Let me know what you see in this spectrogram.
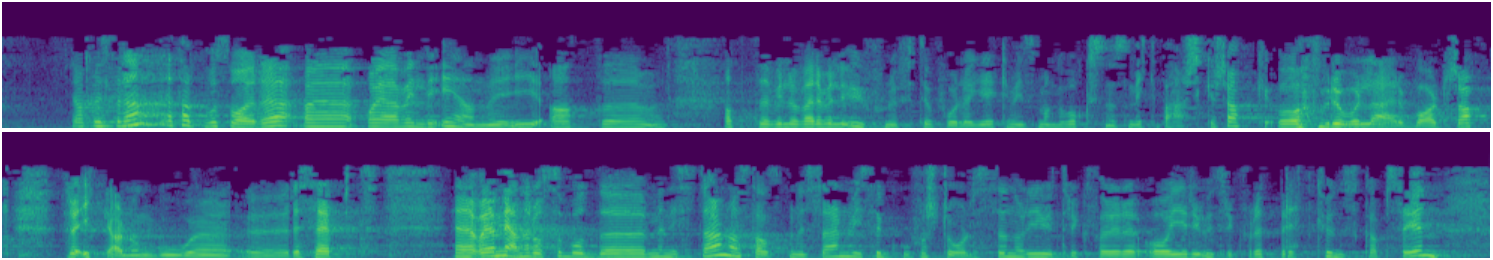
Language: Norwegian Bokmål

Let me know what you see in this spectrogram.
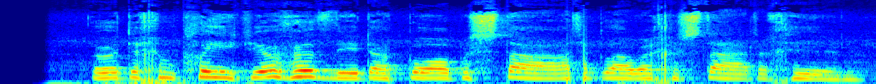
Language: Welsh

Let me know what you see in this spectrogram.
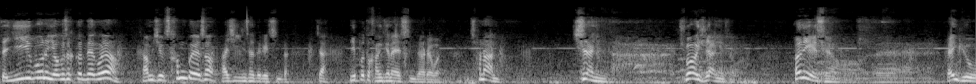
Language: Korean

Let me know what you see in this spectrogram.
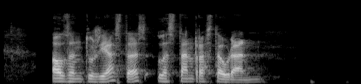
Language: Catalan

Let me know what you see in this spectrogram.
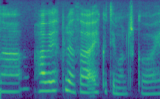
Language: Icelandic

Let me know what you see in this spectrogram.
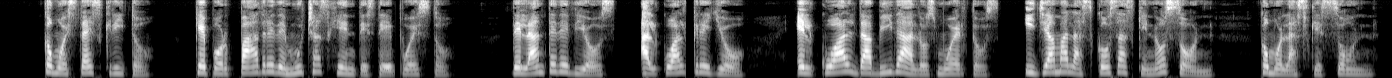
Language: Spanish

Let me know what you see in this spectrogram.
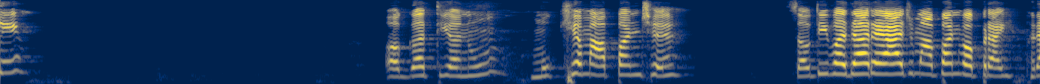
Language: Gujarati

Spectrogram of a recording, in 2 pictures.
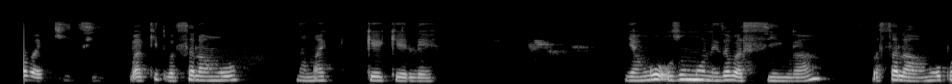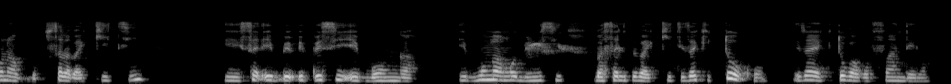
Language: Lingala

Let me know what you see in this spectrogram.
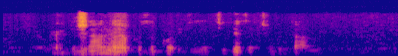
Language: Kinyarwanda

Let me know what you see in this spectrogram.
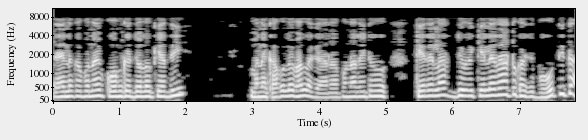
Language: Assamese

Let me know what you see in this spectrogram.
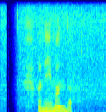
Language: Sinhala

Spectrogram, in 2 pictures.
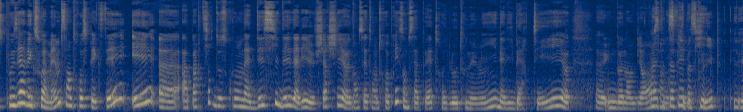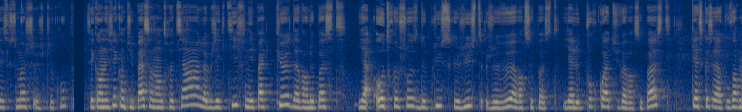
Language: French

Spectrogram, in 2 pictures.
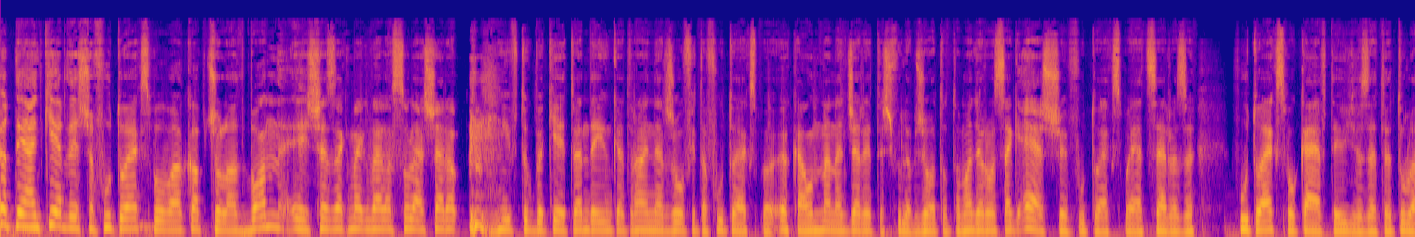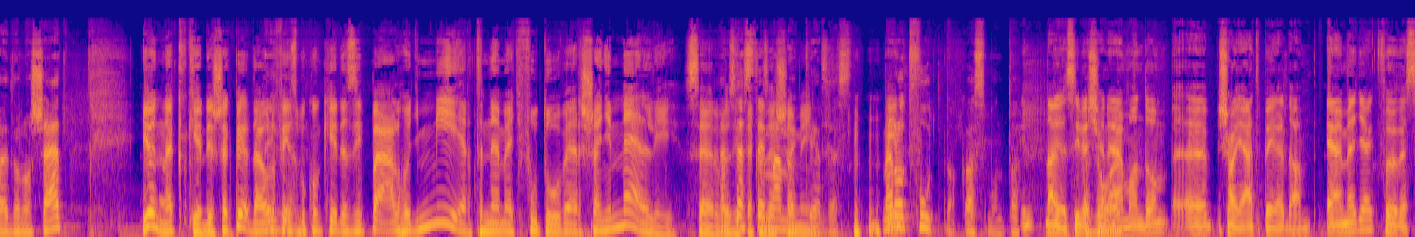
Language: Hungarian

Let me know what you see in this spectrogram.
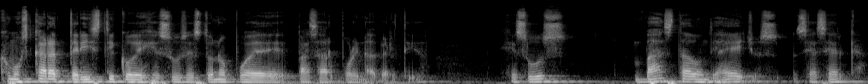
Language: Spanish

